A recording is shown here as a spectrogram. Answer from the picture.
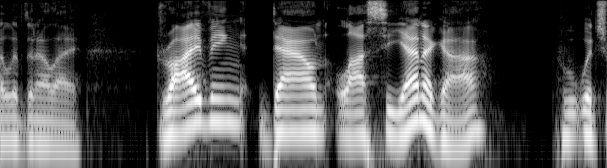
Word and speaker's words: La Cienega: It's been a while since I lived in L.A., driving down La Cienega, which when I first moved there, I called it La Cienega. I didn't know how to say it.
